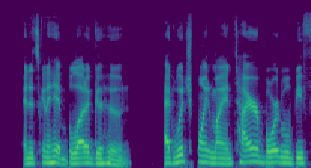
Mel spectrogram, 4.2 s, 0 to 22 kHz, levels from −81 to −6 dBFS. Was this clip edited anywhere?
no; 0 cuts

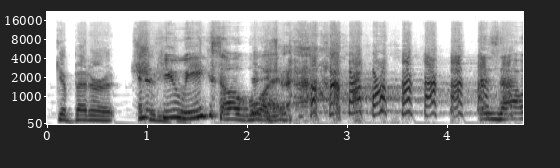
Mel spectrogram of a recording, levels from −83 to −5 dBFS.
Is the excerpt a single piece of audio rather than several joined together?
yes; 0 cuts

